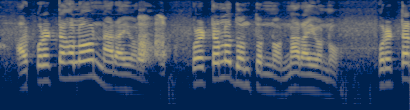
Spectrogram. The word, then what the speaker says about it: নারায়ণ: একটা হল দাঁত দিয়ে উচ্চারণ করতে হয়। এটা হল দাঁত দিয়ে। অর্থাৎ নারায়ণ।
